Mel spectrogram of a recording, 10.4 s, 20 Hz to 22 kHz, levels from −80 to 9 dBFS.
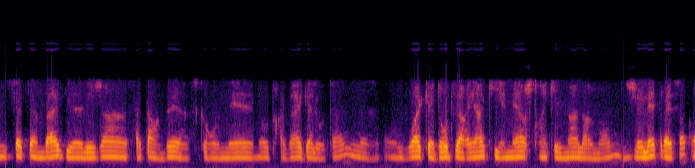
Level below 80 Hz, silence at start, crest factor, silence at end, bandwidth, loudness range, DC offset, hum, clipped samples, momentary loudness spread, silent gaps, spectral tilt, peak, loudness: -62 dBFS; 0 s; 16 dB; 0 s; 8 kHz; 5 LU; under 0.1%; none; under 0.1%; 11 LU; none; -8.5 dB/octave; 0 dBFS; -17 LUFS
